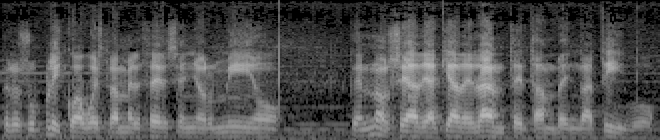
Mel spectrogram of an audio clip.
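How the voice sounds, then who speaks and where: A man's voice: mid-range voice, steady tone, measured pace, close to an everyday voice. A man playing a simple, outspoken, good-hearted peasant squire in a radio drama, rustic and deferential yet cheeky. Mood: pleading. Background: faint background music.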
